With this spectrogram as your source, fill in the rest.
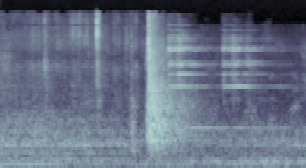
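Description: A heavy wooden cross thuds down onto a stone floor.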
